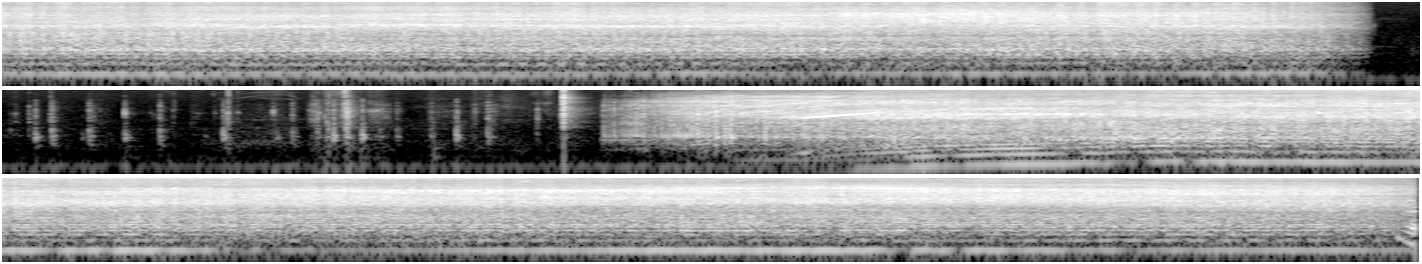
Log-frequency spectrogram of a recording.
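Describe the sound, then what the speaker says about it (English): A loud, steady power sander whirs close up on a wooden live edge table, cuts out for a few seconds with light tapping, then spins back up and runs on. "There's quite a bit of sanding to do."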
